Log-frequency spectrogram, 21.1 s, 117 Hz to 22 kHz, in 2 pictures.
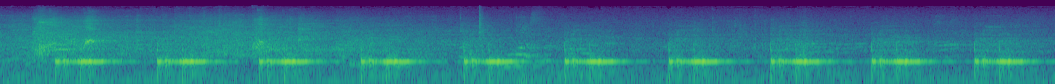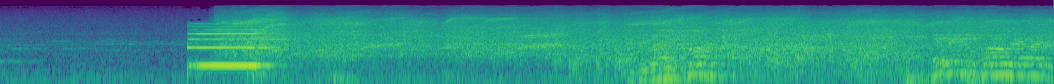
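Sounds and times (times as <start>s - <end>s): race start tone: 0.4s - 10.4s, 12.4s - 21.0s
short beeps: 0.6s - 10.7s, 12.4s - 13.5s
rc cars running on carpet: 13.2s - 21.0s.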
